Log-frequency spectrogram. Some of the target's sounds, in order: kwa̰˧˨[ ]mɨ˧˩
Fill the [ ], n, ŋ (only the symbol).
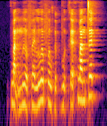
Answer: n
